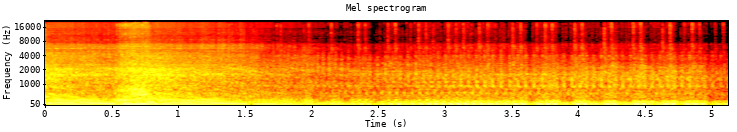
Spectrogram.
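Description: An ATV single-cylinder engine drops from a brief rev into a steady, even low idle with no exhaust ticking.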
